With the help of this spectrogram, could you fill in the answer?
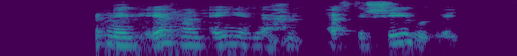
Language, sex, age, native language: Icelandic, male, 60-69, Icelandic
